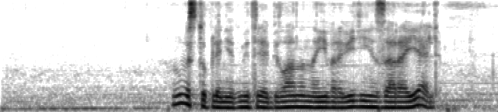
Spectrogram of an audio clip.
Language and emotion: Russian, neutral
